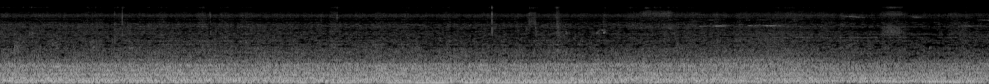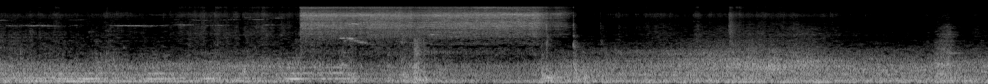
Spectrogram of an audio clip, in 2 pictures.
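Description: A bus engine rumbles steadily as the bus drives along.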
